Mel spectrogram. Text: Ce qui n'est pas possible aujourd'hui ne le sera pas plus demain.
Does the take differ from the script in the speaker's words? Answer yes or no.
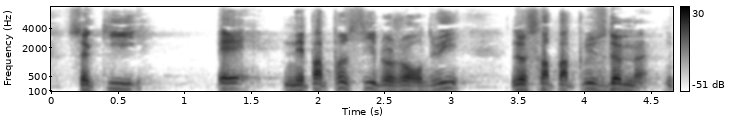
no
